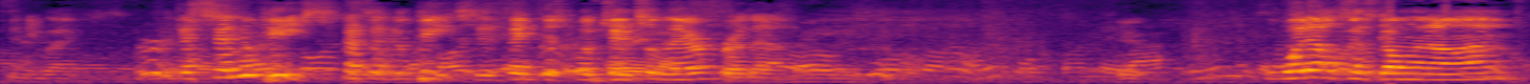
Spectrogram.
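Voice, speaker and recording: A man's voice: sits high, very animated, normal speed, long pauses. A man doing a rambling, profane, self-mocking stand-up set at an open mic. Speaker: stand-up comedian. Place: comedy open mic in a garage. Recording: roomy far-off live recording with crowd.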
